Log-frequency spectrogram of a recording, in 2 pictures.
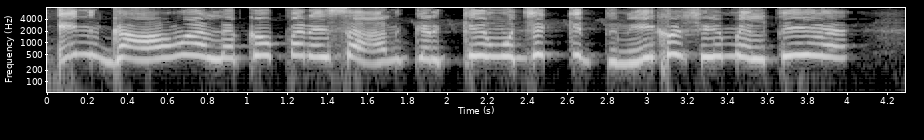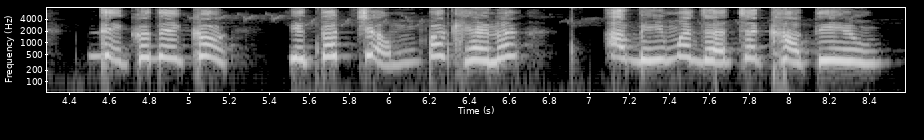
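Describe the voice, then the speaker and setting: A woman voicing a gleeful high-pitched trickster bird. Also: unhurried, no echo. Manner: gleeful, teasing. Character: mischievous trickster bird, female. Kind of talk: Hindi cartoon voice acting.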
